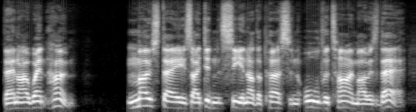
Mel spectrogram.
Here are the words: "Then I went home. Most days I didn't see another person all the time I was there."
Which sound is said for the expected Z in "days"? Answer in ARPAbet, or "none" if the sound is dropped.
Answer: Z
